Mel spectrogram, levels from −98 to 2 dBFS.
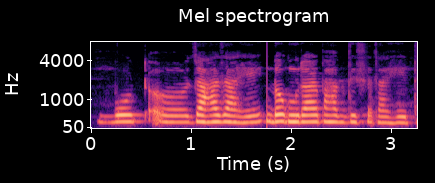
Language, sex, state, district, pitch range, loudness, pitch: Marathi, female, Maharashtra, Sindhudurg, 220-230 Hz, -18 LUFS, 225 Hz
